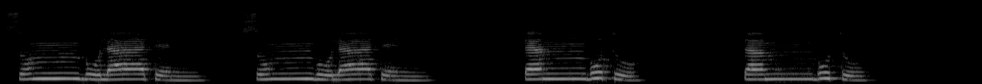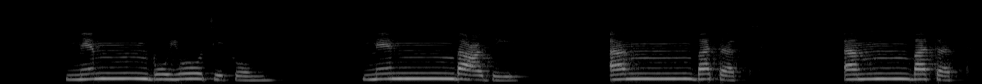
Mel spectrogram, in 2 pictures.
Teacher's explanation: pausing on the meme sound when joining with the ba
